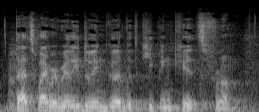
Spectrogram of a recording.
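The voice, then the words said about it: Sarcastic delivery. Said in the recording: “I'm saying that sarcastically.”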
